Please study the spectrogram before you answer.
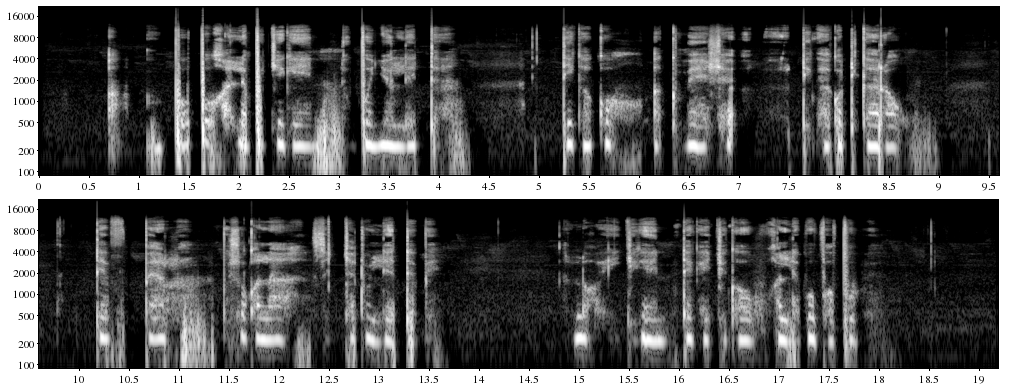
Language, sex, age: Wolof, female, 18-24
